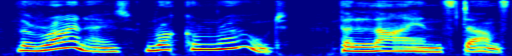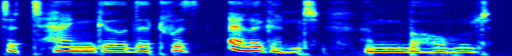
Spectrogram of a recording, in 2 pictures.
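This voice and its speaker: Animated woman reading a rhyming storybook. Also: fairly low pitch, moderate pace, breathy edge, no room sound, clean studio sound. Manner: animated, rhythmic, expressive. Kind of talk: reading a rhyming picture book aloud.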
